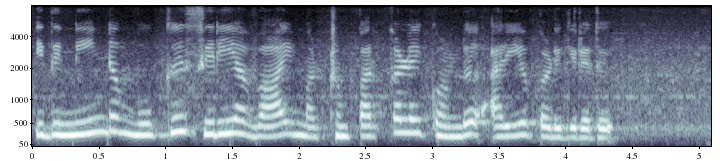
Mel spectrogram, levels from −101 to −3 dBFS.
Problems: constant background noise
